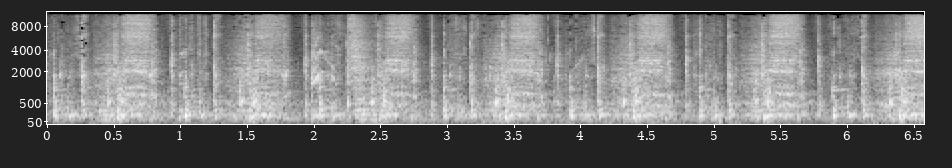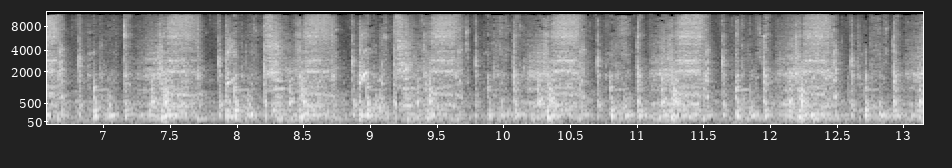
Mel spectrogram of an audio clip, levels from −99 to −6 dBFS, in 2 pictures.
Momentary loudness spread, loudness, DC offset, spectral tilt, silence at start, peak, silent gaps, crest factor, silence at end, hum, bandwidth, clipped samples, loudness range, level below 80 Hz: 7 LU; -15 LUFS; under 0.1%; -3 dB/octave; 0 s; 0 dBFS; none; 16 dB; 0 s; none; 11.5 kHz; under 0.1%; 1 LU; -42 dBFS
